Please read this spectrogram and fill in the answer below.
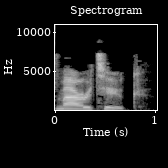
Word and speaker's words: Marduk: According to the Encyclopedia of Religion, the name Marduk was probably pronounced Marutuk.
